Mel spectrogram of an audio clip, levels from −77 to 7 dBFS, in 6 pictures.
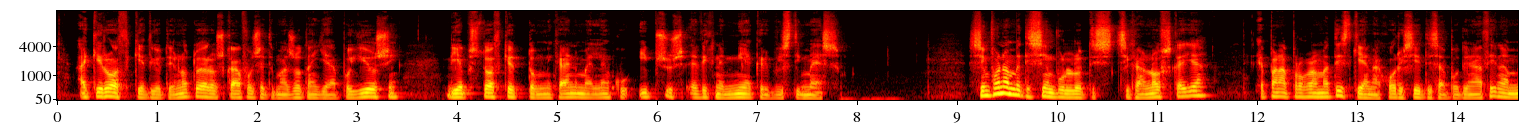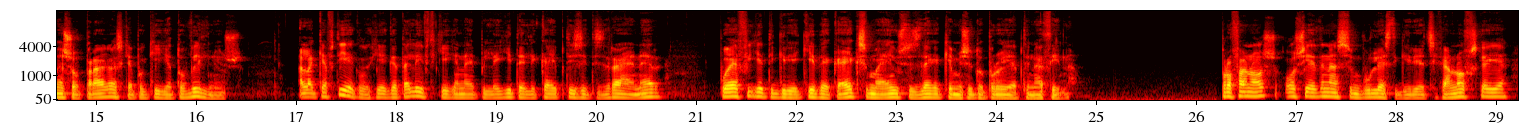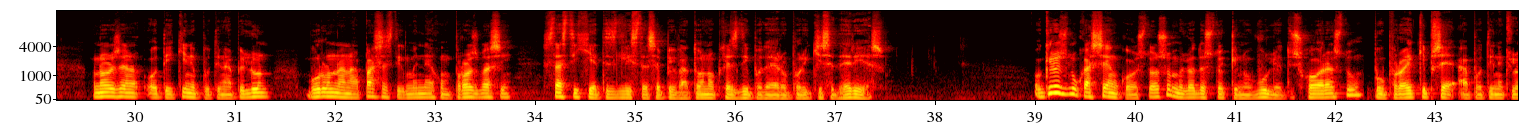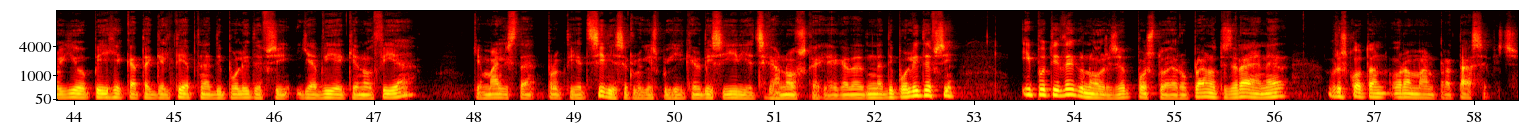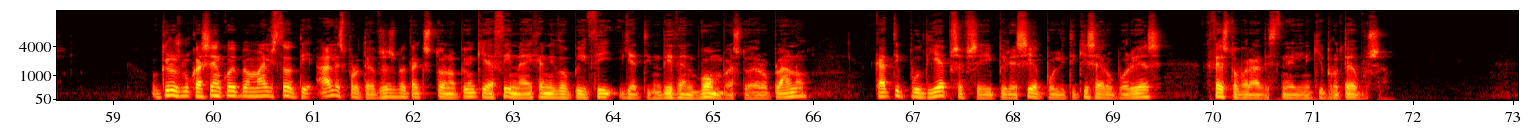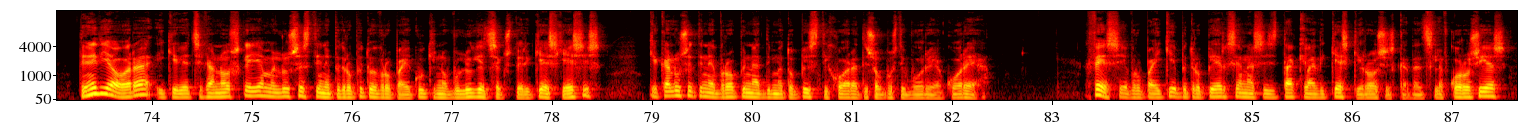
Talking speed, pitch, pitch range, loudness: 155 wpm, 105 Hz, 95-120 Hz, -23 LUFS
